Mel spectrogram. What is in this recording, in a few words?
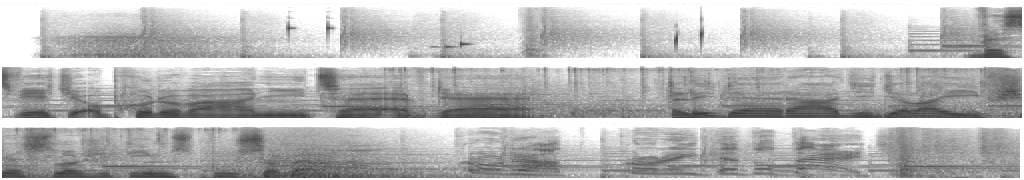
czech corporate videos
